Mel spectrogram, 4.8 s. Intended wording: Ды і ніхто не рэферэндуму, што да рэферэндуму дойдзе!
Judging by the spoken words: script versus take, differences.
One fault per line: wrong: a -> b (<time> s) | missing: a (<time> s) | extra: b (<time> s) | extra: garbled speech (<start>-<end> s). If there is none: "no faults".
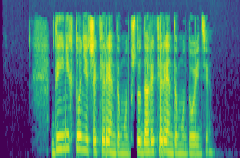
no faults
